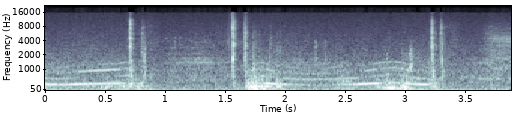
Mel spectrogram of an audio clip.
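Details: Ignition on, wipers switched to wash after WD-40 treatment: a whirring motor sweeps back and forth about every two and a half seconds with a sharp thump at each reversal. The wipers still do not self-park, so nothing has changed; the body control module behind the glovebox is next.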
